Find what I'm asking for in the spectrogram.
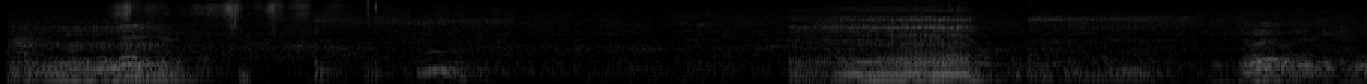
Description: dog snoring ..!!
